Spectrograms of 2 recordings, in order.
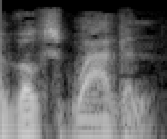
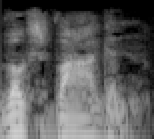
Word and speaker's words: Volkswagen: 其实不是念的 Volkswagen，是就是上面那个车子啊，那个型号是 VW 这两个英文字母，有没有？它应该念成 Volkswagen。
